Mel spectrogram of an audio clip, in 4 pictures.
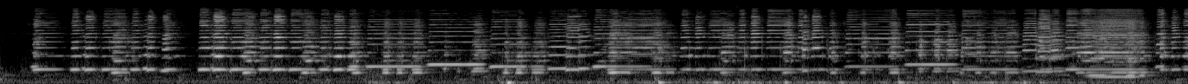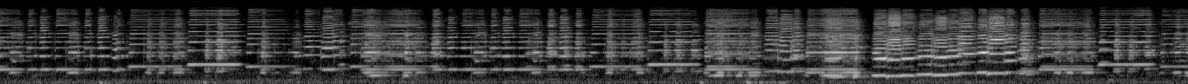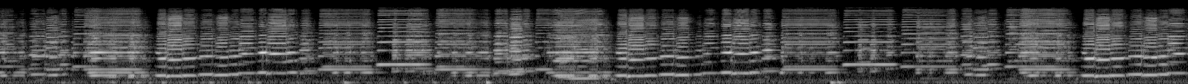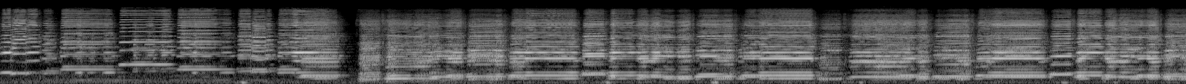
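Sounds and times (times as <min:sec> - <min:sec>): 
gaita played by a northeastern gaiteiro: 0:00.3 - 0:47.4.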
